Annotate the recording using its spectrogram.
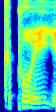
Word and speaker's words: Kapui: So the short version is it's K-Yip, Kapui Yip, or my name is spelled K-A-P-U-I, and last name Yip.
